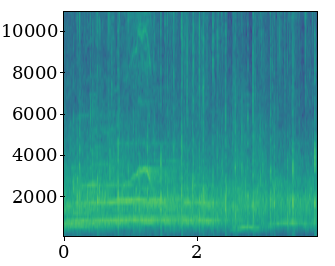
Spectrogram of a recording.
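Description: A crowd breaks into steady, dense applause, many hands clapping at once in a continuous wash, with faint cheers and a voice rising over the noise before it begins to thin out.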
